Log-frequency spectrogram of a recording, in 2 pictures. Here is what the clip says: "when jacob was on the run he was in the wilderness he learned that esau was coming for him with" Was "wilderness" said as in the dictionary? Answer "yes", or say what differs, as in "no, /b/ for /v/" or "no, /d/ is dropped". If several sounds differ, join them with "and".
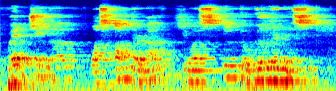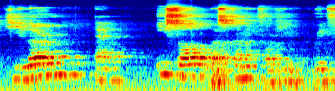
yes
